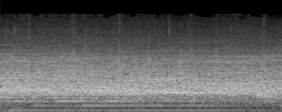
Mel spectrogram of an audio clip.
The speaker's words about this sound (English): Boom, you know, this gigantic pay-per-view. Best buy rate in the history of the company, just to, you know, hear the crowd react. So much emotion! Sting, World's Heavyweight Champion.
